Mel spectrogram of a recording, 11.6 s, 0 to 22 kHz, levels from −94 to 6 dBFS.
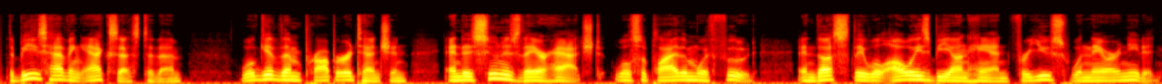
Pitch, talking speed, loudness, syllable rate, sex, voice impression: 125 Hz, 190 wpm, -18 LUFS, 4.9 syllables/s, male, masculine, slightly young, adult-like, thick, tensed, slightly weak, slightly bright, hard, slightly clear, slightly fluent, cool, slightly intellectual, refreshing, sincere, calm, slightly mature, friendly, reassuring, slightly unique, slightly elegant, slightly wild, slightly sweet, kind, very modest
